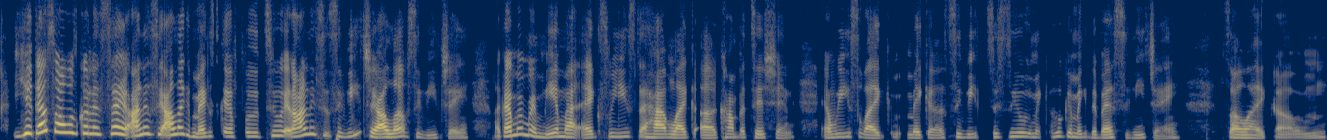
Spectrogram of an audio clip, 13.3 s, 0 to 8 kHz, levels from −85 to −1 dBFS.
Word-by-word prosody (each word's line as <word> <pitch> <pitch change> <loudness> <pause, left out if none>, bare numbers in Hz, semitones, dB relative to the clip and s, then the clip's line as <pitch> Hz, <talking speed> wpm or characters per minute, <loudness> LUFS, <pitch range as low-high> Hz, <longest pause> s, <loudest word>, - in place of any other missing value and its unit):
yeah, 390 - +5
that's 470 +3 +8
what 475 - +7
I - - +8
was 440 -2 +2
gonna 380 -4 +2
say. 385 0 +5
Honestly, 370 -1 +4
I - - +8
like 360 -3 +1
Mexican 225 +2 -1
food 230 -2 -7
too, 275 0 -5
and, 275 +1 +4
honestly, 360 +1 +2
ceviche 240 - -4
I 180 - +9
love 200 +4 +3
ceviche. 155 - -11 0.3
Like, - - -9
I - - +8
remember 310 -1 +1
me 200 0 -4
and 225 - -2
my 200 -2 +2
ex, 180 +3 -4
we 215 - -9
used 220 +1 -10
to - - -1
have, 180 -1 +3
like, 165 -1 -1
a 155 0 -1
competition, 180 0 -8 0.3
and 170 -1 -4
we 195 +2 -7
used 215 0 -12
to, 215 - -15
like, 155 -3 -1
m - - -17
make 165 0 -7
a 155 -1 -8
cevi 180 -2 -9
to 200 - -9
see 220 +3 -10
who 230 - -5
can 205 - -9
make 190 - -13
who 230 +4 -9
can 225 -2 -7
make 185 -1 -9
the 170 - -7
best 170 +1 -4
ceviche. 160 +2 -13 0.4
So, 165 - -2
like, 160 -1 -5
um 80 +8 -10
200 Hz, 255 wpm, -26 LUFS, 170-240 Hz, 0.4 s, I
